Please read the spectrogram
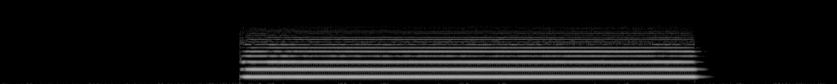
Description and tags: Part of the Good-sounds dataset of monophonic instrumental sounds.
instrument::flute
note::F
octave::4
midi note::53
good-sounds-id::2991
F4, flute, good-sounds, multisample, neumann-U87, single-note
